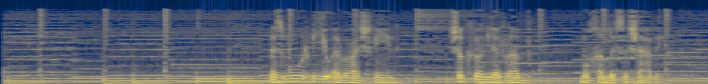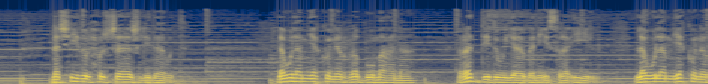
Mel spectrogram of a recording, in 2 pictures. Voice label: Arabic Psalm Zaboor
